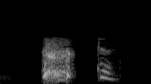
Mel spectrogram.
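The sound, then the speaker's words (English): A harsh cough from a sick person bursts out, followed a moment later by a shorter, rougher cough with a voiced edge, then quiet. No speech accompanies the sounds. “Sorry I keep coughing, Lee Stuck audience.”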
